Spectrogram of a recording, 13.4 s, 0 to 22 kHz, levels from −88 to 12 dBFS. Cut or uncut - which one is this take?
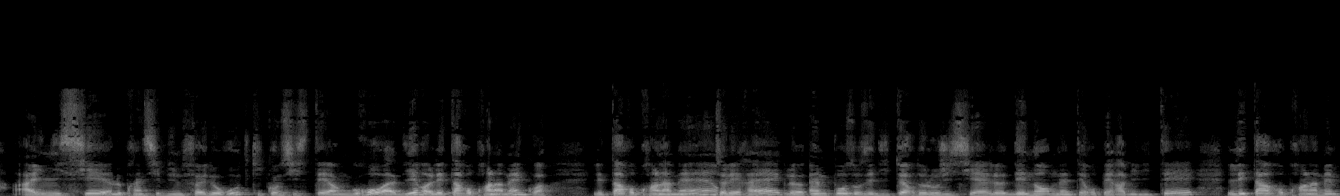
cut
